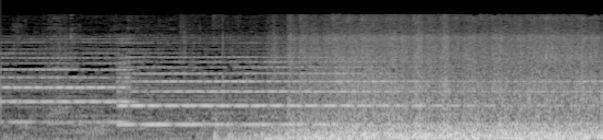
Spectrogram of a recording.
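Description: A brass band plays long, held horn notes.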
